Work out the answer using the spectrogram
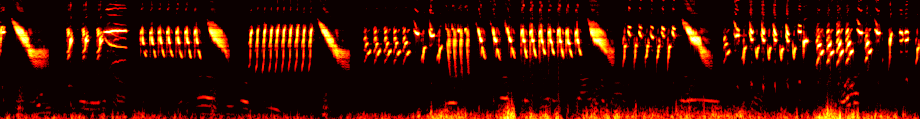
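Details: A European goldfinch's song for motivating a pet bird to sing, rapid and lively, with repeated fast trills, buzzy rattles and tinkling chirps pouring out without pause; soft low background noise.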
